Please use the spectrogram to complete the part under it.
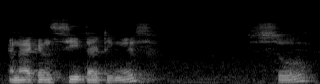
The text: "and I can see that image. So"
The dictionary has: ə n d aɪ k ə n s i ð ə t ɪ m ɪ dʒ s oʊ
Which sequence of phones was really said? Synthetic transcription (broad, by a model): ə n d aɪ k ə n s i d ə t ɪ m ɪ z s oʊ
